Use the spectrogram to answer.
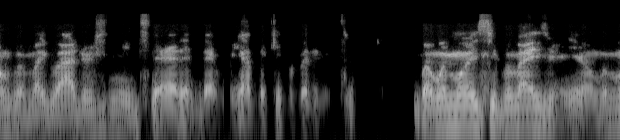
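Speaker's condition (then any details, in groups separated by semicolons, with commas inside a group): Cerebral palsy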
